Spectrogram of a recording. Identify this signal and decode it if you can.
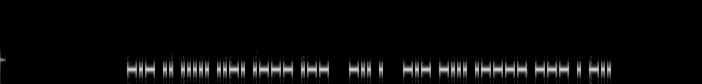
Morse code, heard as a keyed tone, about 40 wpm, 700 Hz. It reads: KI5FJW DE KB1OED
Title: USA Callsign DE Callsign - 6 Characters - 40wpm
